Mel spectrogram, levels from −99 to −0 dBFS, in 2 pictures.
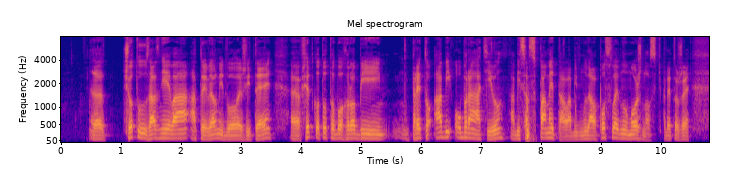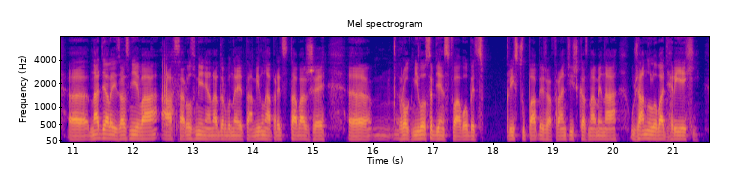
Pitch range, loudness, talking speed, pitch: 100-115 Hz, -30 LUFS, 120 wpm, 105 Hz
